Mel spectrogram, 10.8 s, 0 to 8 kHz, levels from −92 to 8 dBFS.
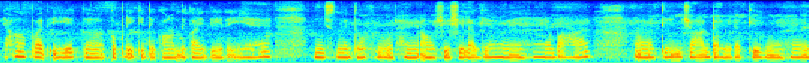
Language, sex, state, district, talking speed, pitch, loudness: Hindi, female, Chhattisgarh, Rajnandgaon, 145 wpm, 175 Hz, -20 LUFS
